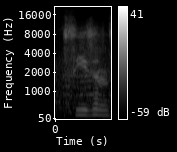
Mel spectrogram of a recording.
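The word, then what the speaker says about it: Sison: Another substitution for South Elgin, number 2, Victor Season. Season spelled like season is.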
